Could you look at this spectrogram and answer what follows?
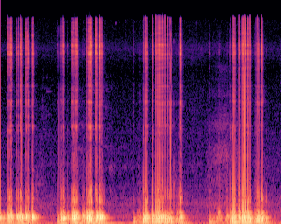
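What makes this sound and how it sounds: Long fingernails scratch a hollow black metal mesh microphone grille in four separate bursts of rapid scratching. Each burst is a deep, muffled, rumbling scrape with faint bright flecks on top, with short silent gaps between the bursts.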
